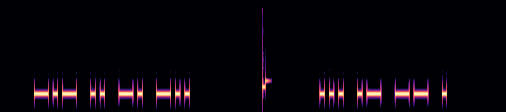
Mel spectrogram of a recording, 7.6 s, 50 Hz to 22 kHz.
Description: Morse code, heard as a keyed tone, about 17 wpm, 700 Hz. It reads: KIND SAME
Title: Sentences from Top 200 Words - New Word Drill - 17wpm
